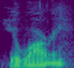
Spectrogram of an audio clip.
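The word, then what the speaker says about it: Uwharrie: and east of charlotte that's pronounced yuari you got it i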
